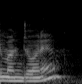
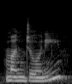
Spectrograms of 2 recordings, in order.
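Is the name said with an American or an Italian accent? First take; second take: Italian; American. First: The name is said with Italian pronunciation. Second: The name is said with American pronunciation. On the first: "is actually pronounced" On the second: "I just pronounced it in an Americanized way"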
